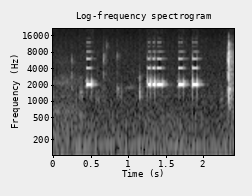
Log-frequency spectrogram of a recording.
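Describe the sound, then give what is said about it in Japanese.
A kitchen timer beeps as its buttons are pressed to set it to 20 minutes and start it: a run of high electronic tones, some short chirps and a few longer beeps in irregular rhythm, ending with a sharp click. “はい、20分のタイマーにやります。で今からスタートボタン押したらスタートしたいと思います。”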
